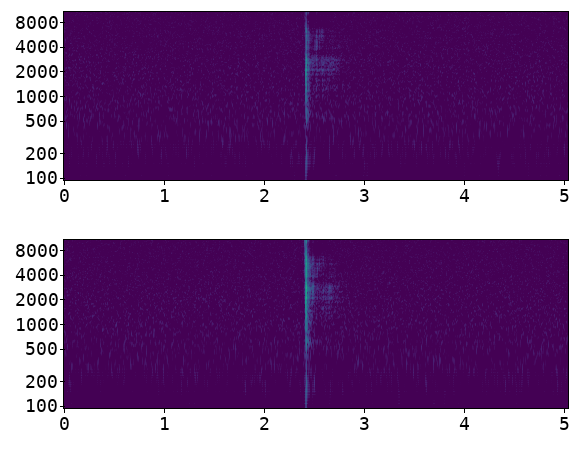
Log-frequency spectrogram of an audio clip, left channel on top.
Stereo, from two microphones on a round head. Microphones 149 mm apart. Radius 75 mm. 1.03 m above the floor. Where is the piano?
No piano in this recording.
